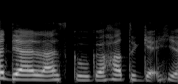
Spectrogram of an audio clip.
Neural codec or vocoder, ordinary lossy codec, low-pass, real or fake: none; none; 7.2 kHz; real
